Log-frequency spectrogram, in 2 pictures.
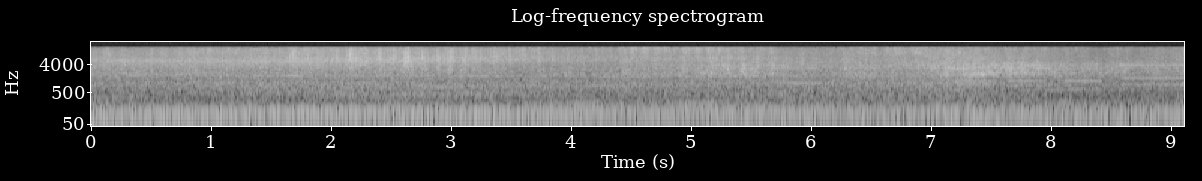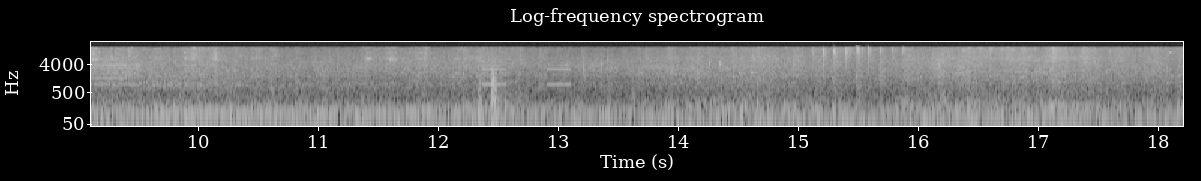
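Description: Boxcars of a freight-style train, the Canadian Pacific Holiday Train, rolling past: a steady low rumble of wheels on rail, with one brief sharp sound about twelve seconds in.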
